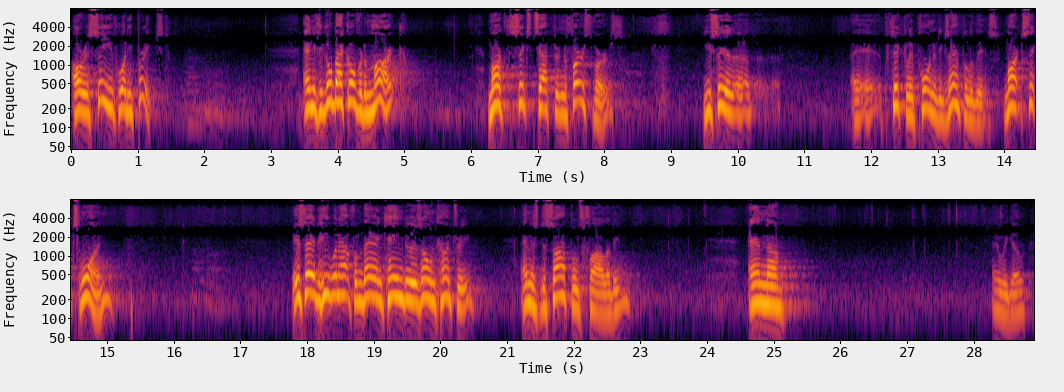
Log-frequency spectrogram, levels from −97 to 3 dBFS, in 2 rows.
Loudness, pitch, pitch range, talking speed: -23 LUFS, 180 Hz, 155-215 Hz, 115 wpm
